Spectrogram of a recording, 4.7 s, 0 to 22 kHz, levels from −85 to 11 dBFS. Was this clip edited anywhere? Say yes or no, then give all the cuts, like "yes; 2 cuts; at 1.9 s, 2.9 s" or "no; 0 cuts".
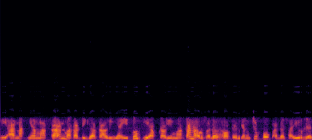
yes; 1 cut; at 3.6 s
